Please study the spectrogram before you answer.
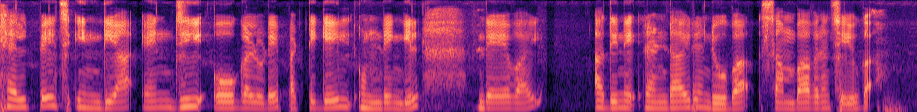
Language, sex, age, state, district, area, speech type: Malayalam, female, 30-45, Kerala, Kannur, rural, read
